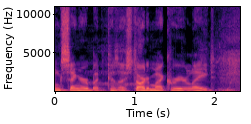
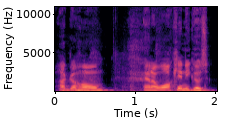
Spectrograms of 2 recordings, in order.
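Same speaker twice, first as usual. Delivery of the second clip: ordinary talk, nothing marked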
